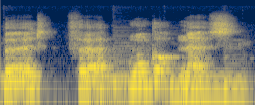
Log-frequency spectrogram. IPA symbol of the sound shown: ɜ:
